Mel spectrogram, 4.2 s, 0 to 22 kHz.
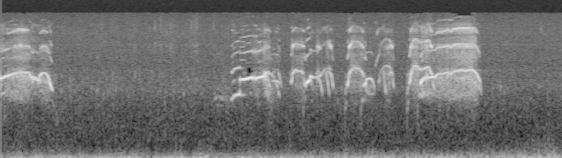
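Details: Osprey at a Captiva nest on April 3, 2022 during a breakfast fish delivery and chick feeding: loud, slurred whistled chirps, one opening note then a quick string of rising-falling yelps ending in a longer call, low rumble beneath.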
